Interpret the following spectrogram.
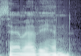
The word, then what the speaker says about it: Sam Evian: It's not Sam Evian, although I love Sam Evian.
